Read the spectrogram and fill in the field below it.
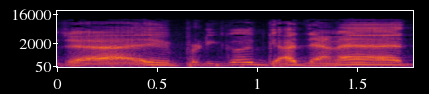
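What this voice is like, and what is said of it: French-accented impression of Pat Patterson. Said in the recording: “in the French accent”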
